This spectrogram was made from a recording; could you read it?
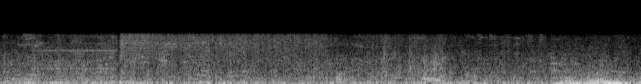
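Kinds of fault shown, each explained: Opus compression: The audio was likely squeezed through the Opus codec at a very low bitrate, one that fits roughly 12 kbps, where the encoder falls back to its speech-oriented SILK mode and keeps only a narrow band. The result is heavy damage throughout: nothing remains above about 4.3 kHz, so the sound is muffled and boxy, and what survives has a hoarse texture rather than clean detail.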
